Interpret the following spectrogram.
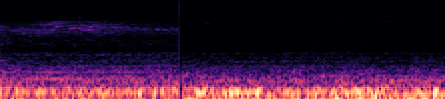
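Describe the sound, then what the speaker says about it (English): Semi-truck passing on the Tamiami Trail road, a loud, close low rumble and engine roar heard from inside a moving vehicle, steady throughout with a brief click partway. "we are currently getting passed by a semi-truck because I refuse to speed on this Tamiami Trail road"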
